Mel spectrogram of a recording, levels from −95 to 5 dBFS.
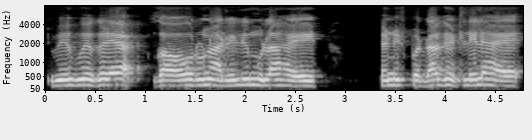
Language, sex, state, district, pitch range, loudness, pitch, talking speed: Marathi, female, Karnataka, Belgaum, 185-205 Hz, -11 LUFS, 195 Hz, 115 wpm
